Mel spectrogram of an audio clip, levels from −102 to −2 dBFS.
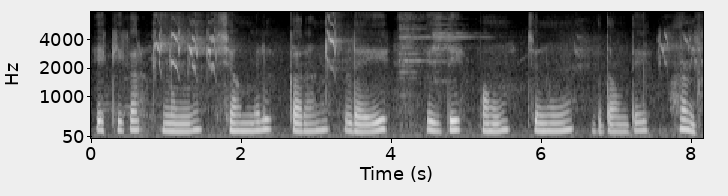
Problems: constant background noise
